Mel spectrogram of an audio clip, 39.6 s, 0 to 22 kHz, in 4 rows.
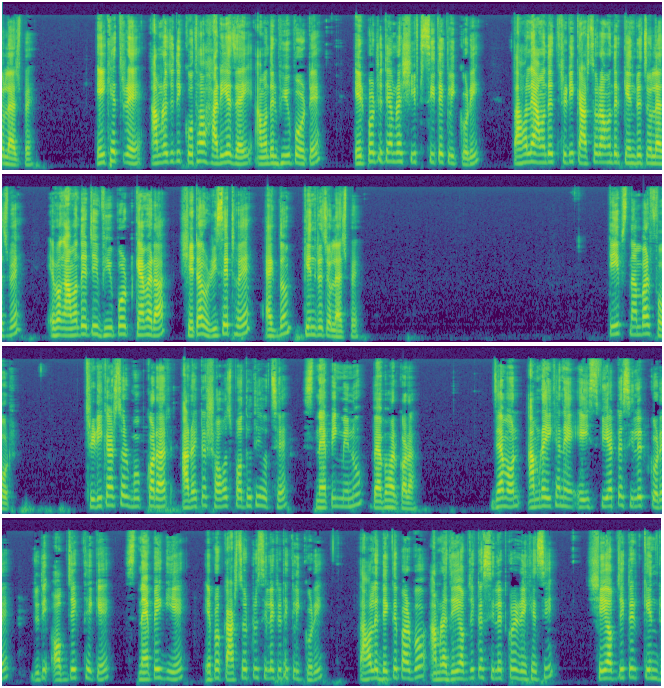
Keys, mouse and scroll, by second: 1.8 scroll down 2, 2.3-6.5 shift+middle drag, 6.5 shift+c, 8.0-12.1 scroll up 2, 27.8 click, 28.2-30.4 shift+middle drag, 30.4-33.6 drag.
